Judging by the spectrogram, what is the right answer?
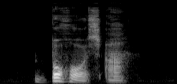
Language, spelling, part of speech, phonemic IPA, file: Navajo, bóhooshʼaah, verb, /póhòːʃʔɑ̀ːh/, Nv-bóhooshʼaah.ogg
- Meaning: first-person singular imperfective of yíhoołʼaah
